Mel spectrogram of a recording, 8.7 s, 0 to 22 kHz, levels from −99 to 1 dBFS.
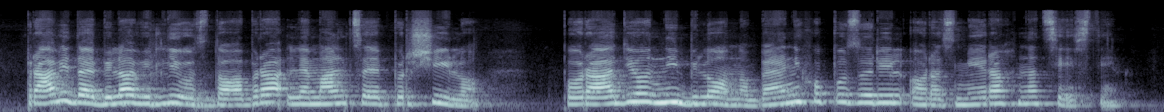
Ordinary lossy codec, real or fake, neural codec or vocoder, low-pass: Opus, 24 kbps; real; none; 14.4 kHz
